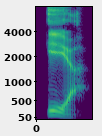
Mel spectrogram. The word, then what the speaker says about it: Oia: The most famous village for the sunset is spelled OIA, but plot twist, it is pronounced E-ya. The O is completely silent.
